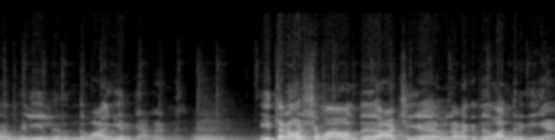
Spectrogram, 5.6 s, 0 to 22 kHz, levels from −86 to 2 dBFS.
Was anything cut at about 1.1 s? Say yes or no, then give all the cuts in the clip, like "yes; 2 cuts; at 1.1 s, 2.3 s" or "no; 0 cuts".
no; 0 cuts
